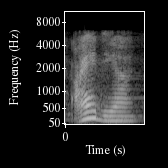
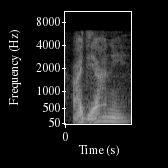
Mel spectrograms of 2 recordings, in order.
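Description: First: Bored shrug. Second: Dismayed quiet echo. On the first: Retold or imitated. Voicing indifferent believer. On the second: Real, not acted. Priest echoes, dismayed.

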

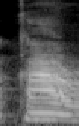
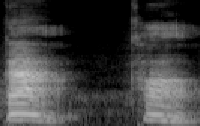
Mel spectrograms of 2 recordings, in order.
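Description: First: "car" with the R sounded at the end; CAR with final R. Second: "ca" ending on an open vowel, no R; CAR without R. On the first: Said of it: "có một số nơi họ sẽ đọc là car". (đọc "car" có âm R ở cuối) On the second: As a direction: drop the R, say just "ca". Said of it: "còn một số nơi họ đọc ca". (đọc "ca", bỏ âm R cuối) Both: Shown as a demonstration.

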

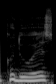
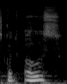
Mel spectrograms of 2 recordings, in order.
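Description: First: "O S" as two separate letter names; spelled-out pronunciation. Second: "os" as a single syllable; one-word pronunciation. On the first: Tutor gives own name for the app, "O S" spelled out. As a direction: say each letter of "O S" by itself. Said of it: "moi je l'appelle code O S". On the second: Tutor gives viewers the other option, "os" as one word. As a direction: read "os" as a word, not as letters. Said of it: "c'est vous qui voyez". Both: Shown as a demonstration.

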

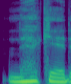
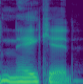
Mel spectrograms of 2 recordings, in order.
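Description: First: "naked" said as "neckid"; short eh in the first syllable of "naked"; mispronounced naked. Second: Said in the usual way. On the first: Retold or imitated. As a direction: say "naked" like neck-id. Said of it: "Andrew says naked instead of". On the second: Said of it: "instead of naked".

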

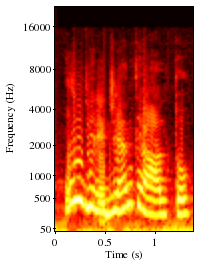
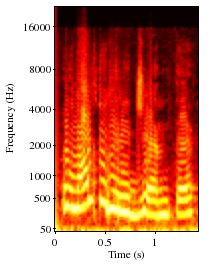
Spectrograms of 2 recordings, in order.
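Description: First: Un dirigente alto spoken very slowly; slow Italian demo. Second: Un alto dirigente spoken very slowly; slow Italian demo. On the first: A teacher contrasting un dirigente alto, said slowly. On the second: A teacher dictating Un alto dirigente slowly to students. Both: Shown as a demonstration. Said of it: "تعالى افهمك في مثل تاني".

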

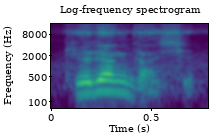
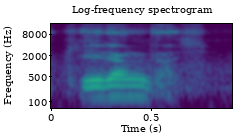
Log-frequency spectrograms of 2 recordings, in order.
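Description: First: 계량단심 announced loudly, higher; proud loud announcement of 계량단심. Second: Said in the usual way. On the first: Real, not acted. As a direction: call the name out high and loud. Announces name, then repeats.

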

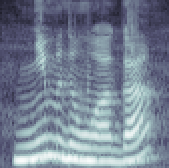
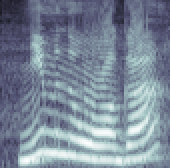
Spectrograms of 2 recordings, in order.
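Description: No difference in how they are said.

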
